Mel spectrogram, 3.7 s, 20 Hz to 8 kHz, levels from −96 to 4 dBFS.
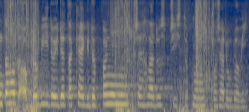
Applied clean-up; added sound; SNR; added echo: none; Tearing; 9 dB; none.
